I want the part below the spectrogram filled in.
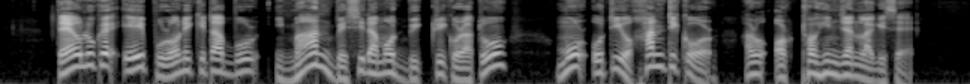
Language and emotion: Assamese, disgusted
